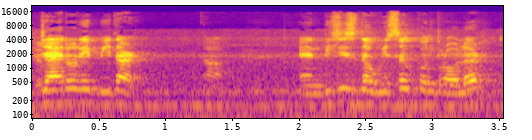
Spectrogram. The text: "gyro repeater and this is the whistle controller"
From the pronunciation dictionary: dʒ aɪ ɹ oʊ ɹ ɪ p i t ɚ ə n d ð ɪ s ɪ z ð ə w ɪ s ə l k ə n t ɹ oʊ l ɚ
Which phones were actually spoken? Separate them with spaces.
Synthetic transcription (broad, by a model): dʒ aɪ ɹ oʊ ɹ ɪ b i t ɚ ə n d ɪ s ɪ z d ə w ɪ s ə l k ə n t ɹ oʊ l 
